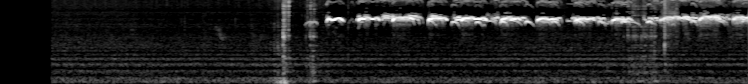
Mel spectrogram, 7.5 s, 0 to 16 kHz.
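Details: Japanese tit chicks in a nest inside a household mailbox, Japan, 13 May 2020: after a few knocks, a continuous high, thin chittering chorus begins and runs on, over a low hum.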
